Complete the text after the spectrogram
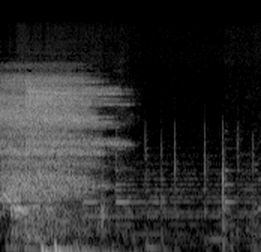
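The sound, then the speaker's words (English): A deep inhale through the nose during a guided breathing and forgiveness exercise with a palm pressed to the forehead: a loud, airy rush lasting under two seconds that fades out, followed by a few faint ticks. “And again, inhale.”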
